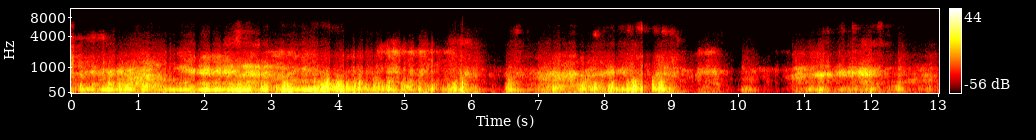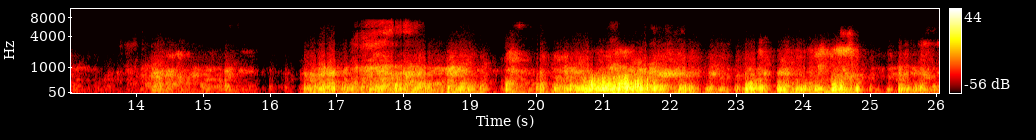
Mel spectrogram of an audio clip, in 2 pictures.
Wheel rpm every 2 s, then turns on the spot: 0, 0, 0, 0, 0, 0, 0, 0, 0, 0, 0, 0, 0.
none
